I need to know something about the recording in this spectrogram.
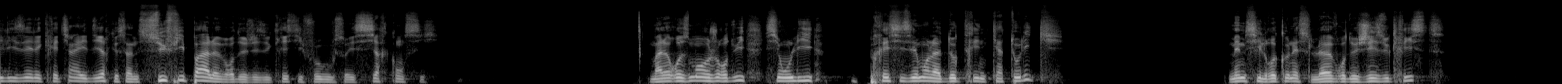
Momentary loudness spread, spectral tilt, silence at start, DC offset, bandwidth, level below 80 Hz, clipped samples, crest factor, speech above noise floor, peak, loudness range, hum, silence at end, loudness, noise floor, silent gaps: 13 LU; -5 dB/octave; 0 s; under 0.1%; 17.5 kHz; -58 dBFS; under 0.1%; 18 dB; 50 dB; -8 dBFS; 8 LU; 50 Hz at -55 dBFS; 1.2 s; -25 LUFS; -75 dBFS; none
